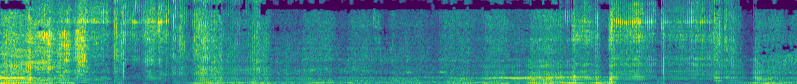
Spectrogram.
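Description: A car engine roars and revs loudly close by.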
